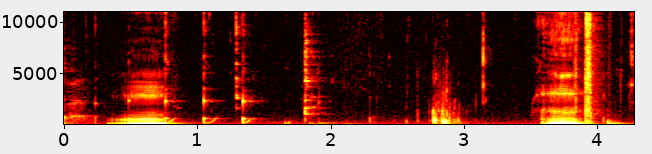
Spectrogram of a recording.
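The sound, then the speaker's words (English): Sips and swallows of water with faint glass clinks and wet mouth clicks, framed by two short voiced gulps or satisfied hums near the start and end. “But yeah, let me have a sip of this water, baby.”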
